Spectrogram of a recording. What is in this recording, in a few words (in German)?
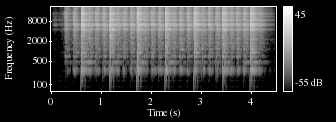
Warm Audio WA-67 Tambourin Figure8 90 Grad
